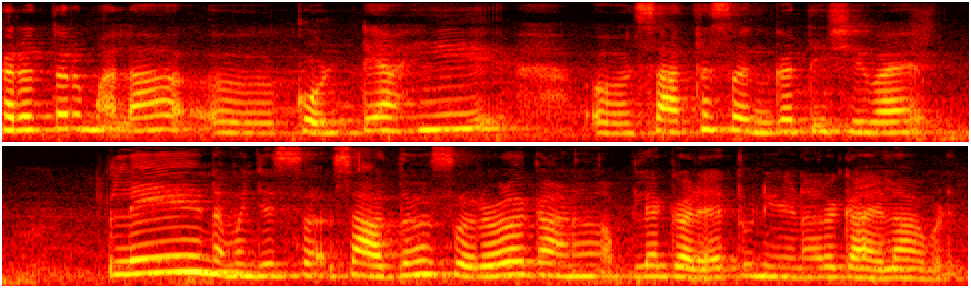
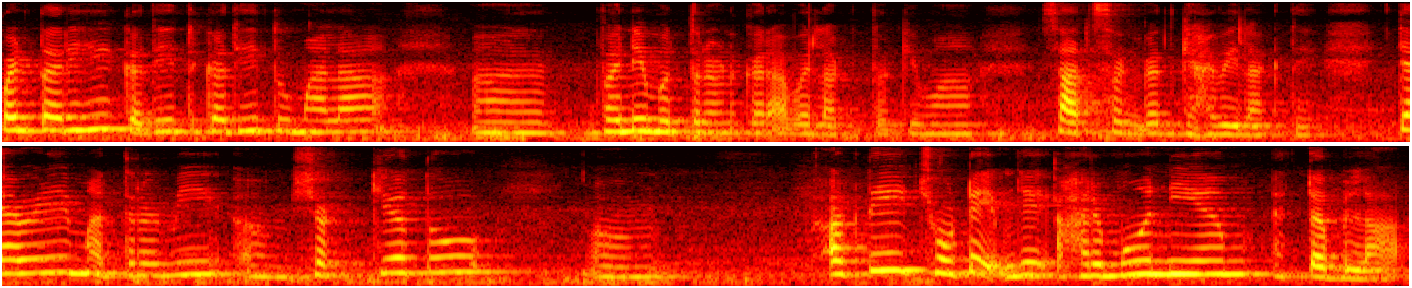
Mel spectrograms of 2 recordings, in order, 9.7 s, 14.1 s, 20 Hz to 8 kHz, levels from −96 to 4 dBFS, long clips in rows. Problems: background sounds at intervals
